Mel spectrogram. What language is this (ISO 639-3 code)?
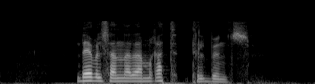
nor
